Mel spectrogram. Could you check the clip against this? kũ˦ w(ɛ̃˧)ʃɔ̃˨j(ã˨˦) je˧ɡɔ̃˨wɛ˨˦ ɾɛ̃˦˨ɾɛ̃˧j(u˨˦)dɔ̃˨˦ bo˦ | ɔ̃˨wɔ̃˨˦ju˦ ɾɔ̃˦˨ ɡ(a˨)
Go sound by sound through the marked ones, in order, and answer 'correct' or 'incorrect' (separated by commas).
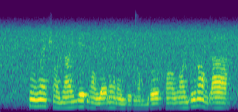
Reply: correct, correct, incorrect, incorrect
